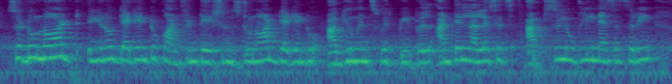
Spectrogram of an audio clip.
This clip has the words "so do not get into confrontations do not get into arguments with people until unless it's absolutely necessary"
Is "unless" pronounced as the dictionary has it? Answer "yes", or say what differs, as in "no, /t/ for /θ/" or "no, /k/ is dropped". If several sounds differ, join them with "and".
no, /n/ is dropped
